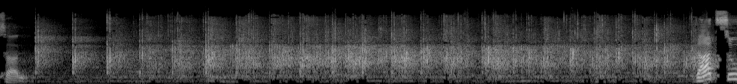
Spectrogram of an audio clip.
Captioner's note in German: Beifall AfD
